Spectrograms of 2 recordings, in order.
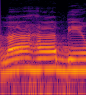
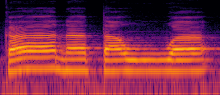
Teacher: Lahabin sama dileburkan ya, ditekan huruf wawunya. Tetapi di sini disertai dengan gunnah, lahabin. Ya, suara masuk ke rongga hidung. Tetapi kalau di surat An-Nasr di ayat terakhir kana tawwa, dia tidak disertai dengan dengung, tidak disertai dengan gunnah.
